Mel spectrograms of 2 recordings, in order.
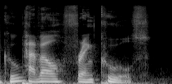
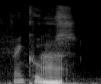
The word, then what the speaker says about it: Francouz: I mean, goaltending wise, Colorado was, it got interesting because Pavel Francouz. – That's how you say it. Yeah. – Francouz.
